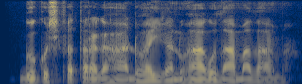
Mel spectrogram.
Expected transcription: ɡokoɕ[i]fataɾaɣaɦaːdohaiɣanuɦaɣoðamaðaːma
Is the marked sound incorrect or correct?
correct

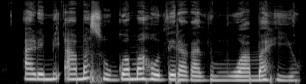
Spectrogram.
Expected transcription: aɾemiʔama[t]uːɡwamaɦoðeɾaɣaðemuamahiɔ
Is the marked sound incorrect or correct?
incorrect: s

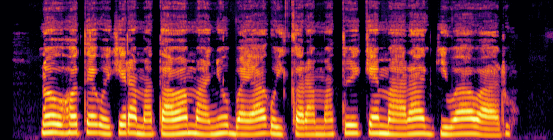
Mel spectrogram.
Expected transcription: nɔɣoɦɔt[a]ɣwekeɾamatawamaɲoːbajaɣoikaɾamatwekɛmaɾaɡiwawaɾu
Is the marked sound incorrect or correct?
incorrect: ɛ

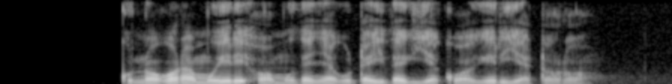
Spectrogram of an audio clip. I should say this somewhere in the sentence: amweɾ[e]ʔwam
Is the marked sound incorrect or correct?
correct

